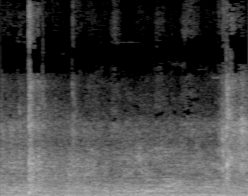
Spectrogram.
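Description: Indoor driving range ambience in a reverberant dome: a steady wash of room noise and background voices. About a quarter second in comes a sharp click, a golf ball being struck at another bay.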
